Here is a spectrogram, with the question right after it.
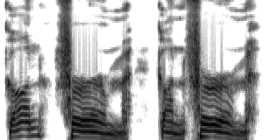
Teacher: La o se pronuncia muy suave y el final se pronuncia como ferm, pero con tu lengua retraída hacia atrás y debe sonar como monstruo, como confirm.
